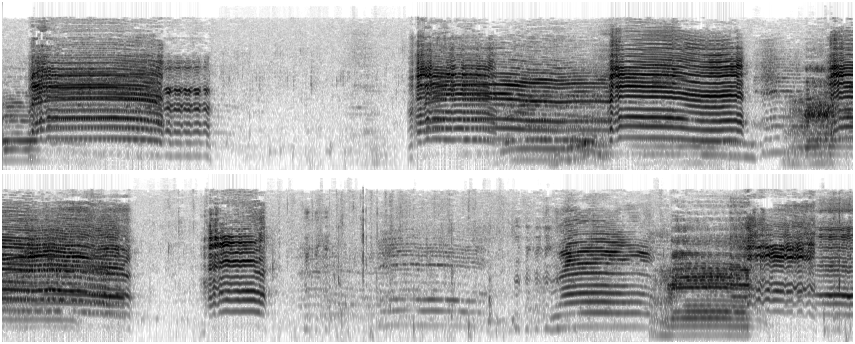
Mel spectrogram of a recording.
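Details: Sheep and lambs calling back and forth almost continuously, overlapping bleats of different pitches, some wavering, with only short breaks between them.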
